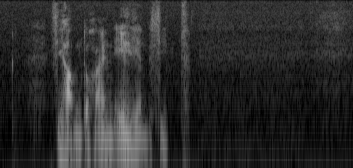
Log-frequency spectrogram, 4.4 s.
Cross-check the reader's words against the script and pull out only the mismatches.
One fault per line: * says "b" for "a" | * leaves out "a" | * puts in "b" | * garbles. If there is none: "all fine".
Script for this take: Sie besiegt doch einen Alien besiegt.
* says "haben" for "besiegt"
